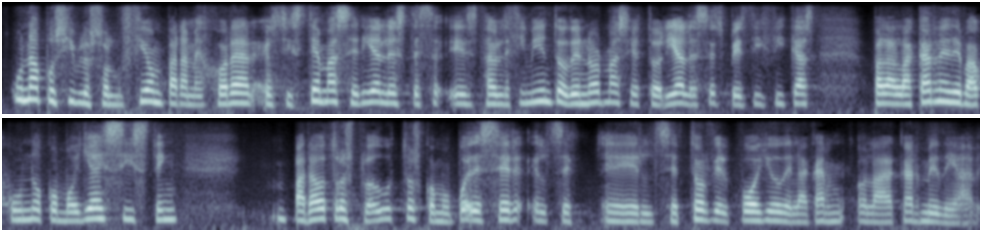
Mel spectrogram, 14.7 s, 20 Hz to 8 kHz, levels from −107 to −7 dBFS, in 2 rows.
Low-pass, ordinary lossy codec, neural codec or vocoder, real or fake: 7.2 kHz; MP3, 64 kbps; codec, 16 kHz, 1 kbps, X-Codec, HuBERT features, trained on LibriSpeech; fake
